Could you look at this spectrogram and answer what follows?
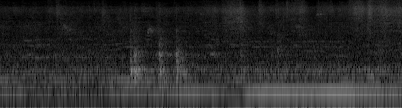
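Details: Low mechanical hum and a few soft knocks and rattles, like doors or objects moving, with no animal voice heard.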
